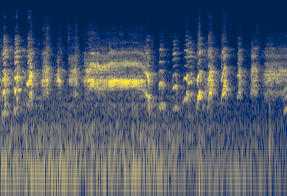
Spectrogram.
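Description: A young man laughing hard in rapid bursts, with a long high-pitched squeal of laughter about a second in.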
